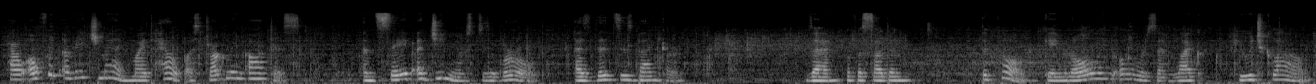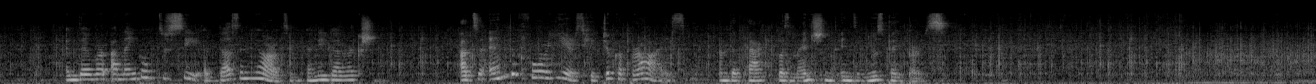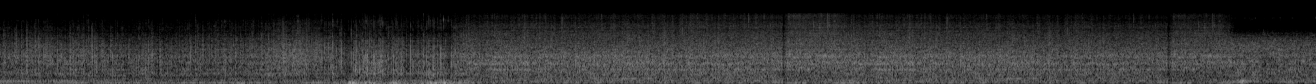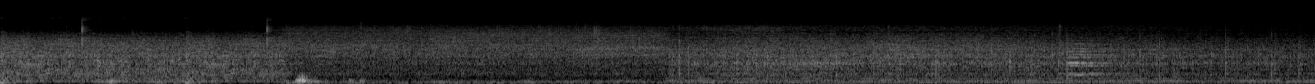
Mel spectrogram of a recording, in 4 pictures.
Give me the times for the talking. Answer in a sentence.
You can hear the talking from 0.1 to 7.0 s, from 8.0 to 17.1 s and from 17.8 to 22.7 s.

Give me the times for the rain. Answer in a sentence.
You can hear the rain from 0.0 to 52.6 s.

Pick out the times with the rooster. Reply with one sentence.
The rooster can't be heard in this clip.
